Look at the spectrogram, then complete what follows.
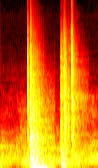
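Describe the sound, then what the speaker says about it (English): A door in the video game Max Payne is pushed open, giving a heavy thud followed by two quicker knocking bumps as it tries to swing shut, close and fairly loud against a quiet background. "I pushed the door open, but it was very eager to remain closed."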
